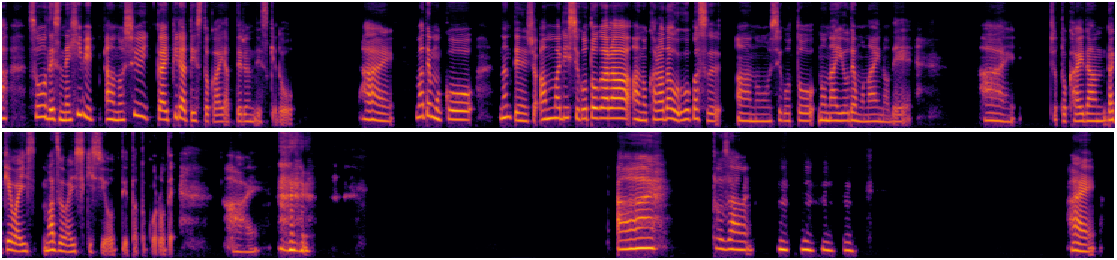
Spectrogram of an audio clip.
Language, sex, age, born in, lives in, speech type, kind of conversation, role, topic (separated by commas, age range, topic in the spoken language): Japanese, female, 25-29, Japan, Japan, conversation, podcast, guest, 小さな習慣を続けたことで、大きく変わった経験はありますか？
